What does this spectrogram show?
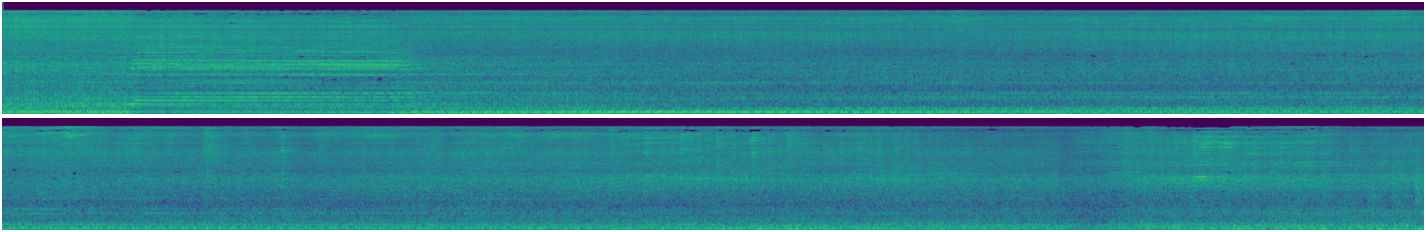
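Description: A freight train's diesel locomotives pulling away, with one horn blast of about three seconds near the start, then the steady low rumble of the engines and the noise of the train moving on the rails.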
